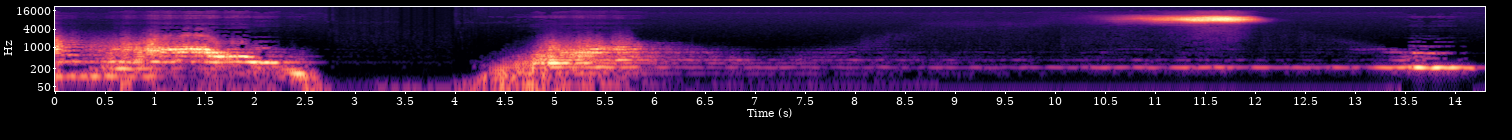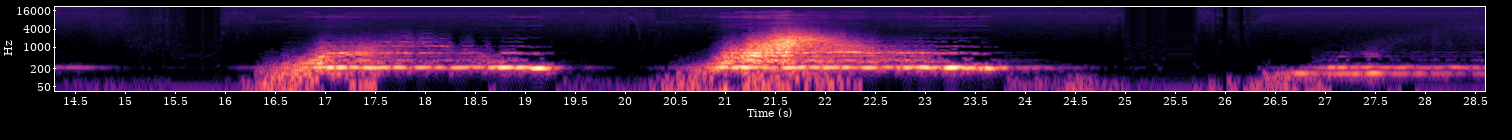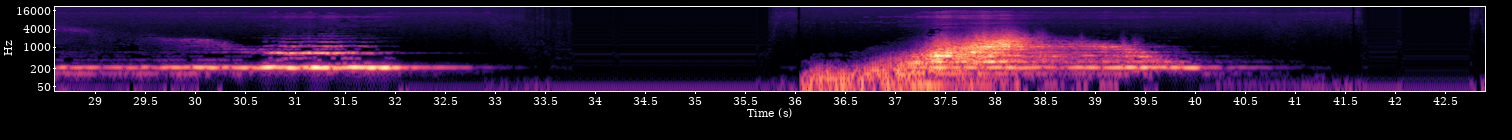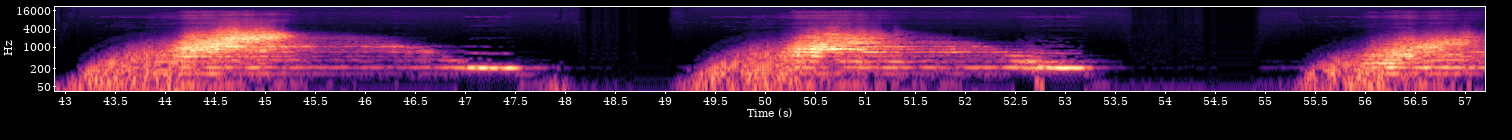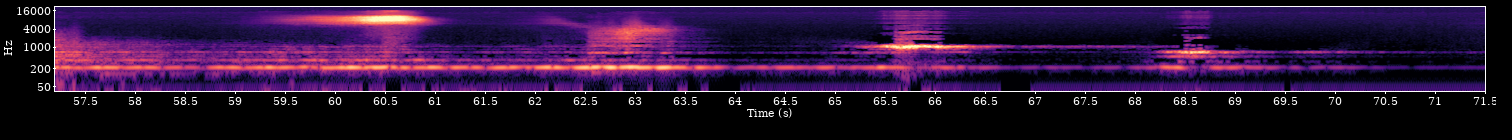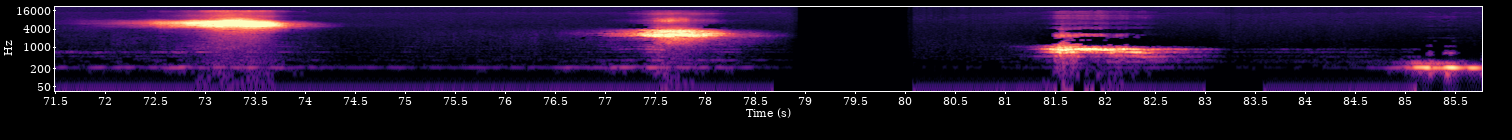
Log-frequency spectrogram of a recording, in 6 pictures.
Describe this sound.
chant of the motherboard
Sounds generated by assigning the "wave out" or "line out" signal of the soundcard to a track in FL, and turnin it up. This acts as a digital delay effect with infinite feedback and a very high cycle rate.
Basically The noise (similar to pink noise) is produced by the soundcard and the resonance is produced by the low pass filter and the convolution reverb mapping of the Waldassen Cathedral.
